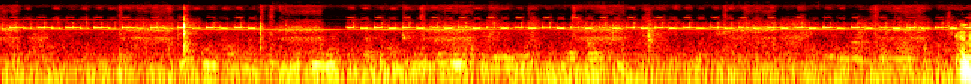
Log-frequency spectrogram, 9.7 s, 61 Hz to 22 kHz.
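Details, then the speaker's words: SLE2000 neonatal ventilator alarm sounding while the alarm limits are widened before setting pressures: steady high-pitched tone with rapid pulsing over room noise and clicks. "هبعد الهاي واللو بتاع الالارم ليميتس. تبعدهم بمعنى ايه؟ ابعدهم يعني خلي ده على الماكسيمم وده على المينيمم عشان اقدر اظبط براحتي من غير الارم."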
